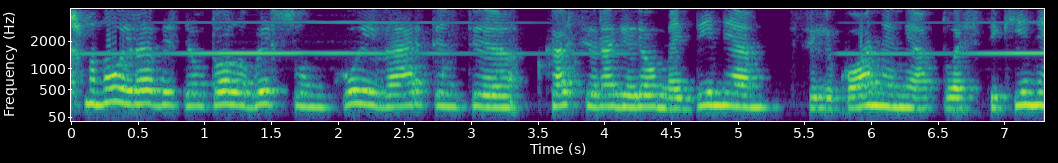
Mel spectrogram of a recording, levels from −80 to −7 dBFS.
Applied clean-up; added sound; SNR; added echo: none; Wind instrument, woodwind instrument; 15 dB; none.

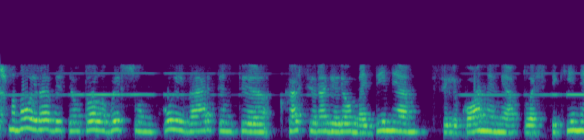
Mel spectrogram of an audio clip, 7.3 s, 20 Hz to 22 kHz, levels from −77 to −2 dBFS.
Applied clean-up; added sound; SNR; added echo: neural mask model RNNoise.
